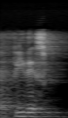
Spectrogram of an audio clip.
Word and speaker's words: fides: le llamamos pides fue así se pronuncia se escribe fides pero se produce a fides wen en latín cuando veamos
